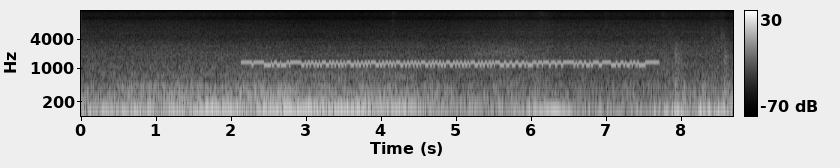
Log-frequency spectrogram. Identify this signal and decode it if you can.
RTTY (45.45 baud, 170 Hz shift), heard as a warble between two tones, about 1260 Hz centre, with the noise inside a bus. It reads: RYRYRYRYRYRYRYRY IZ1FGV DE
